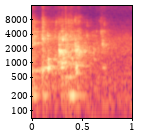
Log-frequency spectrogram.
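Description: Water is poured into a vessel to soak tamarind and jaggery, a short, soft splashing gush that fades out within a second.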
